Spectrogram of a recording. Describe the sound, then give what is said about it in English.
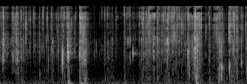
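Plastic sleeve wrapping on a card deck is torn open: a continuous crinkling, crackling rustle with several sharper tearing bursts, running loud for about two and a half seconds with no voices. “Tearing in this plastic.”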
